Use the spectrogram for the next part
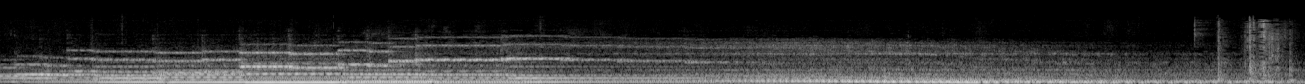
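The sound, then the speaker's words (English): A car engine revs up through a few gear shifts as it sets off down the road, then its droning pitch slides lower as it pulls away, with a couple of sharp clicks near the end. “Henry will take you there in the car.”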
